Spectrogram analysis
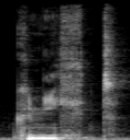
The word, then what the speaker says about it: knight: For example, the GH in both night and night. Night used to be pronounced nicht. And you can see that the GH still exists in other sister languages of English, like German, where this word is Nacht, and the sound is still there.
